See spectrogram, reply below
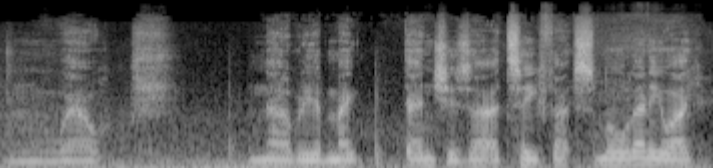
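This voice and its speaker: An actor playing an uneasy, deferential looter's underling who talks hesitantly in a horror audio drama. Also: male voice, medium pitch, fairly even intonation, moderate pace, slight background noise, lightly acted. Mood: uneasy, morbid.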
